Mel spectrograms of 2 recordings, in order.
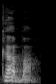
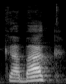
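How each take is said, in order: First: The word ends without the final K sound. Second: The word ends with a pronounced K sound. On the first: The final consonant is not pronounced in paleo-Hebrew. The speaker calls it right. "ça se prononce kaba" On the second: This is how others pronounce it. The speaker calls it wrong. "ça ne se prononce pas kabak, ok, phonétique kabak"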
